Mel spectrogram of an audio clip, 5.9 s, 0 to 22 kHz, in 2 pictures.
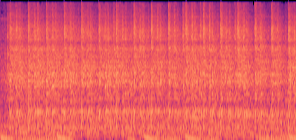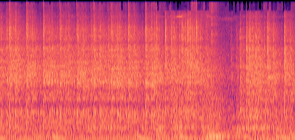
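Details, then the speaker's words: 1965 Ford Mustang, cold, loud uneven quick mechanical clatter over rough idle, getting quieter as it warms; engine rattle, source not pinned down. "now you can hear it already it's getting quieter still a little bit of rattling"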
